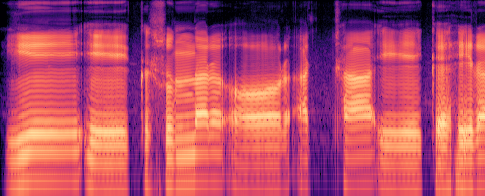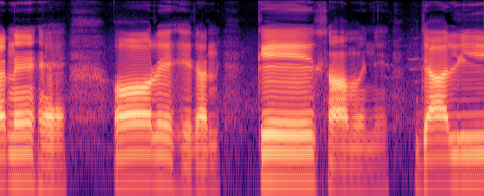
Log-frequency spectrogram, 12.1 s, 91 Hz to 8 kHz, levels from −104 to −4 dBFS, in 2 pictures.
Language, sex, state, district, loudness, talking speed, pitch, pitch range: Hindi, male, Uttar Pradesh, Hamirpur, -17 LUFS, 70 wpm, 110 Hz, 95-120 Hz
